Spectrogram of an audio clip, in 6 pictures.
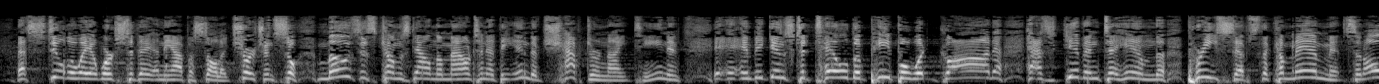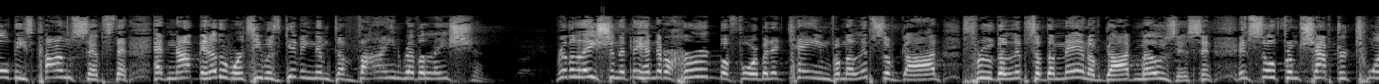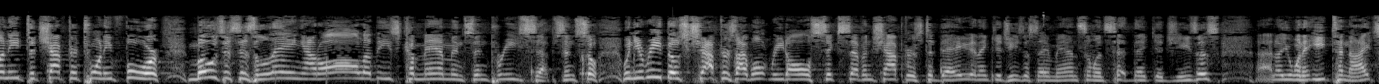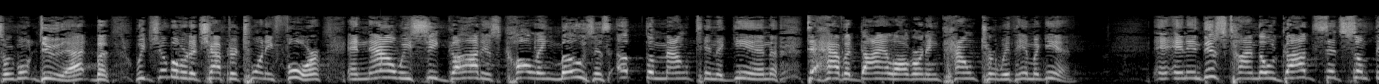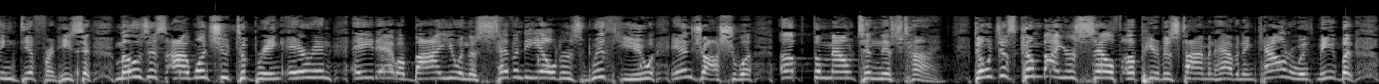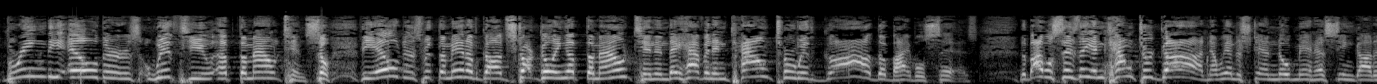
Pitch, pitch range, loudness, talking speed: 270 Hz, 240-300 Hz, -17 LUFS, 190 wpm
